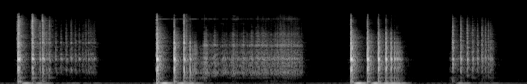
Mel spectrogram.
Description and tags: Coin Drops
Dropping some coins!
coins, drops, impacts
